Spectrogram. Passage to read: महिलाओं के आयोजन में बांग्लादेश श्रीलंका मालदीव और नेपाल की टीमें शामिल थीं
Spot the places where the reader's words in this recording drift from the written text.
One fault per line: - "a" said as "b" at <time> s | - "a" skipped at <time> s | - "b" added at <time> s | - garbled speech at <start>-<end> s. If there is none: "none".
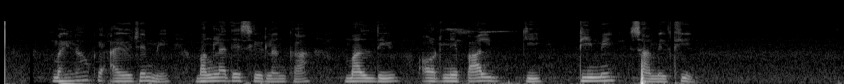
none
